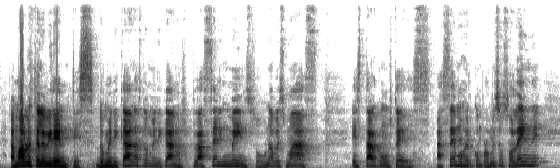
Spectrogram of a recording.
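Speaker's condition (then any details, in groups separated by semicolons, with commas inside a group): No condition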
